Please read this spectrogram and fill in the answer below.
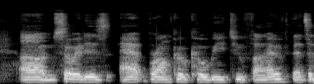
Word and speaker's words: Coby: The actual name is Bronco Kobe 25. So it's C O B Y. A lot of people spell or pronounce my name wrong is um but anyway,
